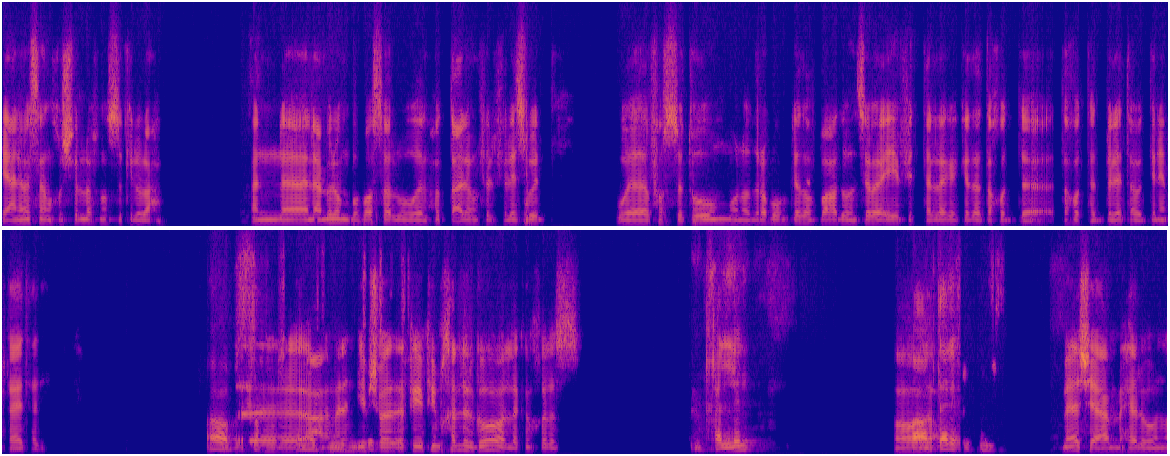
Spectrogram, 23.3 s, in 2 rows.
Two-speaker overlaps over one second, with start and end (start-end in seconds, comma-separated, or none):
13.8-15.4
